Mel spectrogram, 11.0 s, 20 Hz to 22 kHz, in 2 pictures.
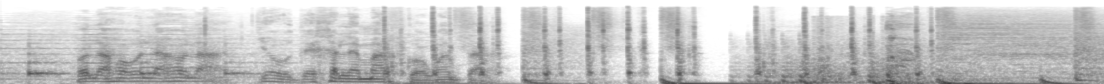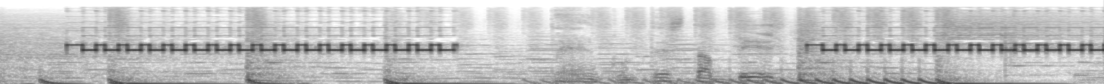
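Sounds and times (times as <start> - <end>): electronic telephone ring: 5.9 - 7.8, 9.6 - 11.0.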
